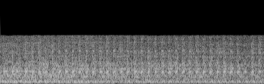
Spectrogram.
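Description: A motorcycle engine runs loud, idling with a rough, rattling chug that pulses steadily throughout, with no voices over it.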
